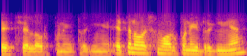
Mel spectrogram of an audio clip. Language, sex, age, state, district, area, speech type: Tamil, male, 18-30, Tamil Nadu, Pudukkottai, rural, conversation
